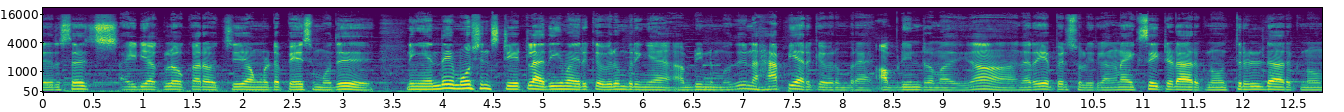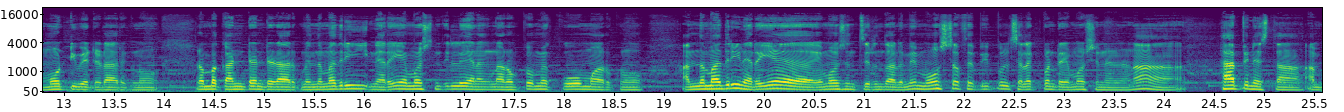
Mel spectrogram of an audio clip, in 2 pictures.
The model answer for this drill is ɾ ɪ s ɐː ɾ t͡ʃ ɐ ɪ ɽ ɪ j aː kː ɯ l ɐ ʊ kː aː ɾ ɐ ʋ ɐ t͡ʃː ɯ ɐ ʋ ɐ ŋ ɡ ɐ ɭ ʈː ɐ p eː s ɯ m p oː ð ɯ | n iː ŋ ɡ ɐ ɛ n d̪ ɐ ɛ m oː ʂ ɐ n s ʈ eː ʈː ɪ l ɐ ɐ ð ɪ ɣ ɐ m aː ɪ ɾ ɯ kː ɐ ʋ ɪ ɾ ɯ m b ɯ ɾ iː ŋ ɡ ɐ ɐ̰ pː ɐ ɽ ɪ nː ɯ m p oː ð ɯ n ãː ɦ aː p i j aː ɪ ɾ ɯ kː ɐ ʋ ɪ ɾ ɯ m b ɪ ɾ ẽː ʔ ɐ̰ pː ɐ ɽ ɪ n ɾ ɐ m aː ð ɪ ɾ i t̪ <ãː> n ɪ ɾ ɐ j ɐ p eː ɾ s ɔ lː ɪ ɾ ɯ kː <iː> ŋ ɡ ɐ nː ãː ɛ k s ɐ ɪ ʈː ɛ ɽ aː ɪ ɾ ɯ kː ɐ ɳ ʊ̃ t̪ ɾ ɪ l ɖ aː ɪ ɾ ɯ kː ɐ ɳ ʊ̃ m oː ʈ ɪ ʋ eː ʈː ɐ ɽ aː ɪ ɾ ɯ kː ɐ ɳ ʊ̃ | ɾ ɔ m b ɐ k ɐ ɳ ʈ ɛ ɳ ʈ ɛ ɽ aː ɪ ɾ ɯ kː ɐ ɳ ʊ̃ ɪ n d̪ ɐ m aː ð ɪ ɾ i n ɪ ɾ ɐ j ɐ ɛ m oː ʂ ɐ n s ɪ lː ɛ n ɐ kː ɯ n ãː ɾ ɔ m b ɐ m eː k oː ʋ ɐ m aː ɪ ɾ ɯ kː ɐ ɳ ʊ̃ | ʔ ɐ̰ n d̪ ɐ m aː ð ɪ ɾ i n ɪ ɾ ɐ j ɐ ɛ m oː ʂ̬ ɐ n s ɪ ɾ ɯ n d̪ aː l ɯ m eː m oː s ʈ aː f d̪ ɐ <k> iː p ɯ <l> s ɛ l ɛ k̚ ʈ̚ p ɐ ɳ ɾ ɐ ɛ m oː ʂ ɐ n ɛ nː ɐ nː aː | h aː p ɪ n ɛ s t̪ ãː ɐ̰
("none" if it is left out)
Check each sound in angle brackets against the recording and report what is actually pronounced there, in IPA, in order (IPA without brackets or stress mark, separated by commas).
ãː, aː, p, l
